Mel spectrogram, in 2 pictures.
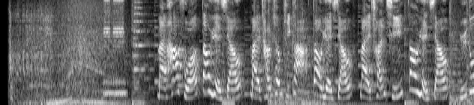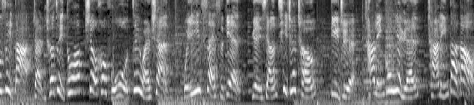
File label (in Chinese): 汽车城-广告配音, 广告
